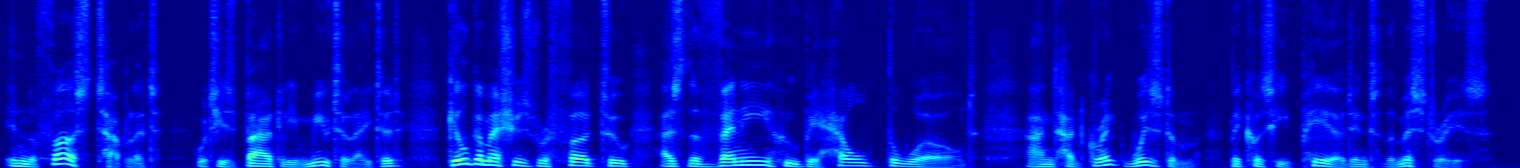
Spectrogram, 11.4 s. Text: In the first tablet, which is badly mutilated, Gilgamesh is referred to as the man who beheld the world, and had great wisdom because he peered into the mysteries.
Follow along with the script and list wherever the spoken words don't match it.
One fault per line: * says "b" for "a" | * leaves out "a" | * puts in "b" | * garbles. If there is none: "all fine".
* says "veni" for "man"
